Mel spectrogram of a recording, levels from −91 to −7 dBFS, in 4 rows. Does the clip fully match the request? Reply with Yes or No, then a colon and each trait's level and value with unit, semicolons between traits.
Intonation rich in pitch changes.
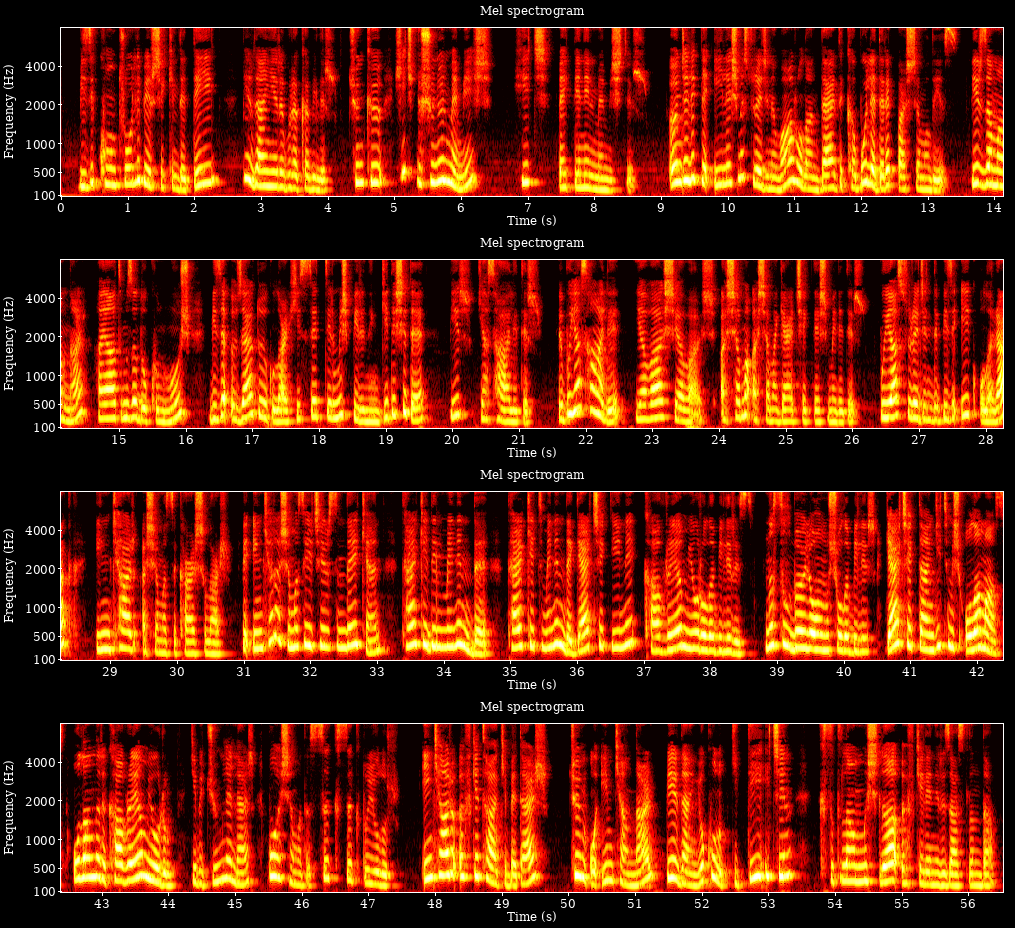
Yes: wide, 6.6 semitones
